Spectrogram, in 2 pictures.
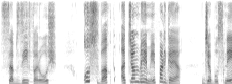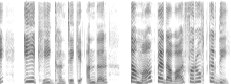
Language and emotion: Urdu, surprised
